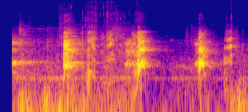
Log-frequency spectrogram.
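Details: Four-month-old golden retriever puppy barking after seeing a cow for the first time while chasing it. Three loud, harmonic, yelping barks come at irregular intervals, with softer whines and barks between them.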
